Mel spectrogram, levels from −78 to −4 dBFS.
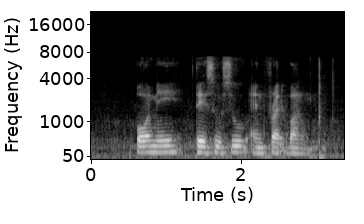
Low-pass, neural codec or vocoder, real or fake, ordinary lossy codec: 7.2 kHz; codec, 16 kHz, 4.8 kbps, FACodec; fake; MP3, 64 kbps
